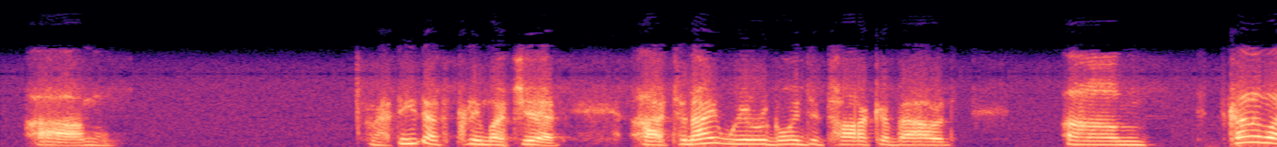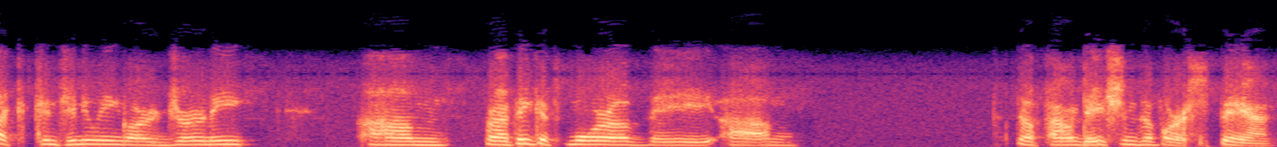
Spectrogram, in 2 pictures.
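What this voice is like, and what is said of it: Hoarse voice. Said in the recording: “my voice is a little hoarse tonight”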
